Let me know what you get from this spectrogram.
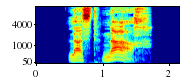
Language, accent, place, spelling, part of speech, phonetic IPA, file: German, Germany, Berlin, lasst nach, verb, [ˌlast ˈnaːx], De-lasst nach.ogg
- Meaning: inflection of nachlassen: 1. second-person plural present 2. plural imperative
